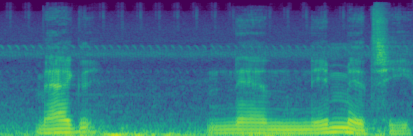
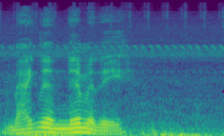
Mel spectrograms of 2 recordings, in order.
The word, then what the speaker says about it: magnanimity: magnaminity oh my god like magnanimous but with a whole bunch of extra syllables in another m may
